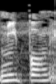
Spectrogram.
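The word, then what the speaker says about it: Nippon (日本): Japón en japonés se escribe en japonés igual que en chino, se pronuncia Rpon en chino y Nippon en japonés.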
